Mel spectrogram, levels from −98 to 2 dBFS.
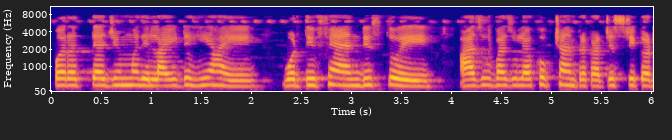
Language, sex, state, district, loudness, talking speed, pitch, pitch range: Marathi, female, Maharashtra, Dhule, -15 LUFS, 160 wpm, 255 Hz, 240-265 Hz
